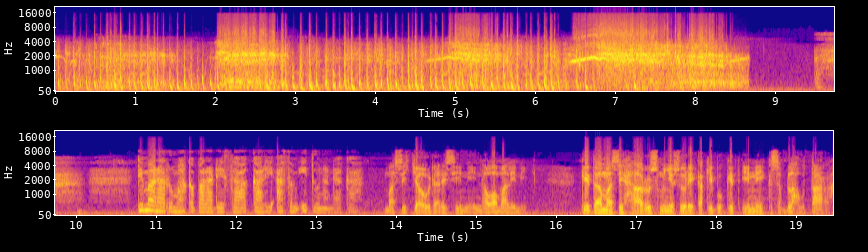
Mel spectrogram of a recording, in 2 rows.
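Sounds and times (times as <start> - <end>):
hooves clattering as riders halt at the foot of a hill: 0.0 - 8.5
ridden horses neighing: 0.0 - 8.7
speech: 10.8 - 19.4.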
